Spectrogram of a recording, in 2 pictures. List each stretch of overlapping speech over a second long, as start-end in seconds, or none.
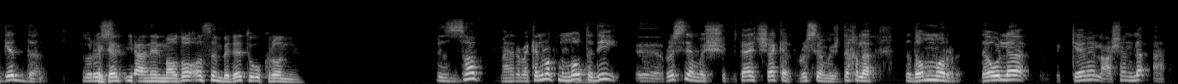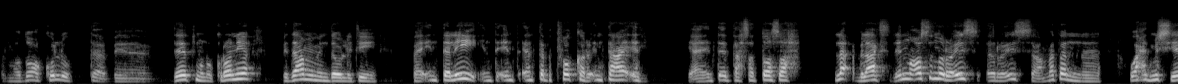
none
